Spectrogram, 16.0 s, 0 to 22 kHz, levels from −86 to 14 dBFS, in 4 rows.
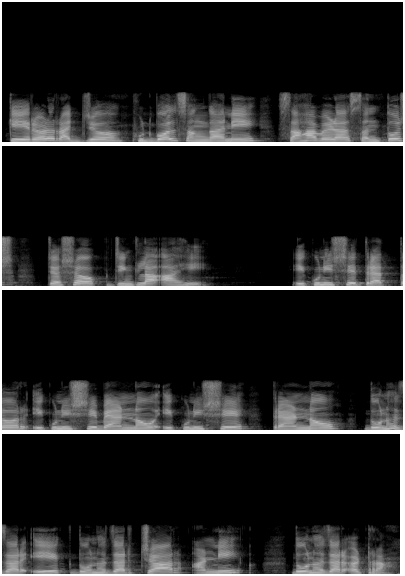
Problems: none marked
